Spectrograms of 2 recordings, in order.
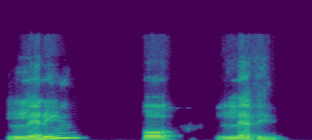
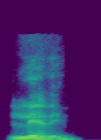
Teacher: en inglés norteamericano estas dobles T suenan como una especie de R o una especie de D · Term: flap T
